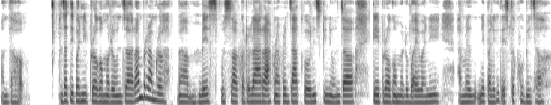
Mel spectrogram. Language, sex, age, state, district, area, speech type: Nepali, female, 45-60, West Bengal, Darjeeling, rural, spontaneous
